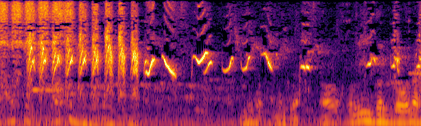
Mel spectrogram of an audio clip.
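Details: Greater green leafbird in jamstrok song: a fast, buzzy repeated trill for about one and a half seconds, then looping whistled slurs and a few clipped notes.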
